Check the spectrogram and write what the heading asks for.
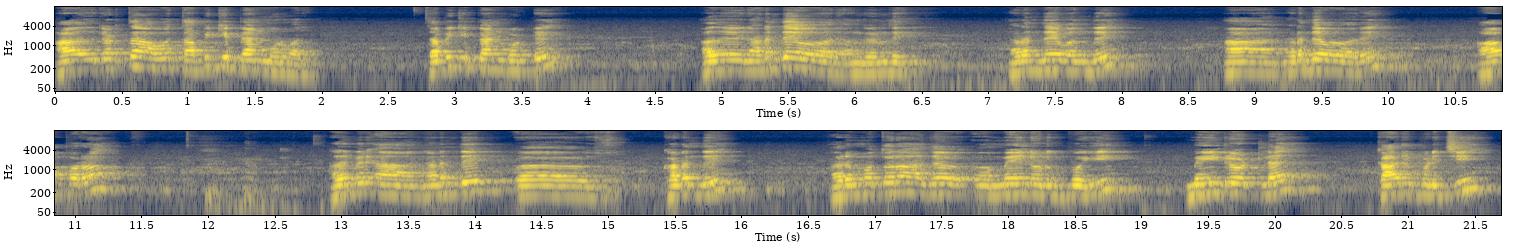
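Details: Adult Tamil-speaking man who identifies as a person who stammers; stuttering.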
